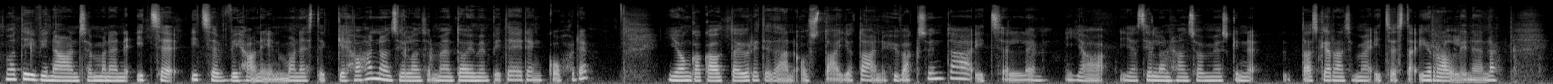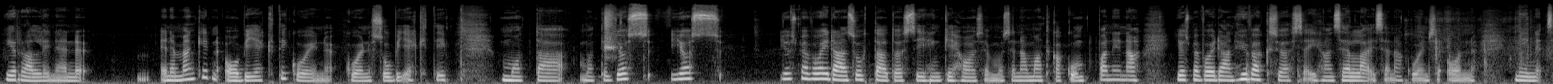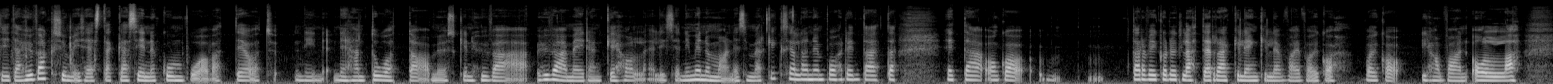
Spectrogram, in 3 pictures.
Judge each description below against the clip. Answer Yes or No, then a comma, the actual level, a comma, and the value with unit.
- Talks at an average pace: Yes, average, 120 wpm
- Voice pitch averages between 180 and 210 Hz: Yes, medium, 185 Hz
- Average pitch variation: Yes, average, 3.0 semitones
